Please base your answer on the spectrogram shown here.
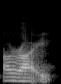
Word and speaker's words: awry: first and then I'll give you the correct pronunciation. Number 1, array. Array. የሆነ ነገር እንደጠበቃችሁት ሳይሄድ ሲቀር you can say array.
